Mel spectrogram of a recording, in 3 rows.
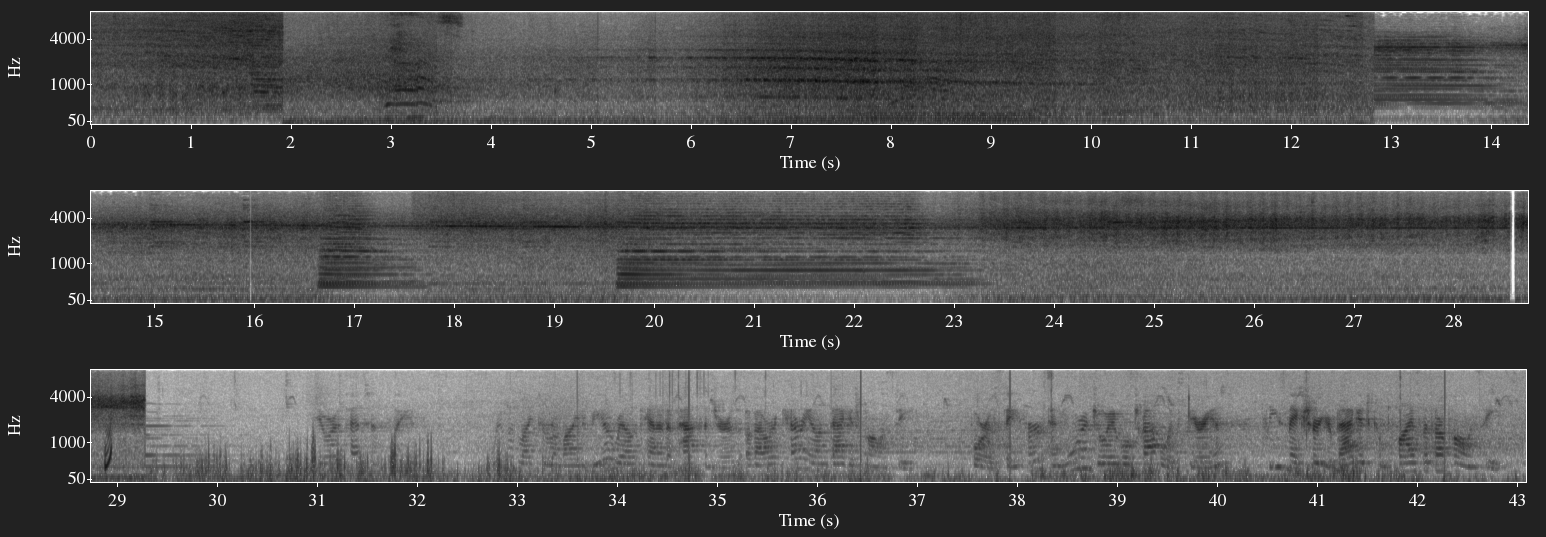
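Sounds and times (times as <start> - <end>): freight train rumbling: 0.0 - 43.0
locomotive air horn: 12.8 - 14.4, 16.6 - 18.7, 19.6 - 23.3.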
